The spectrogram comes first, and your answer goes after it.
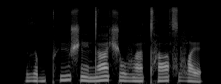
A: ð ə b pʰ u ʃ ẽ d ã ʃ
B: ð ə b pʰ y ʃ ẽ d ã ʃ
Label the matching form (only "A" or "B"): B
